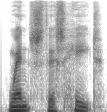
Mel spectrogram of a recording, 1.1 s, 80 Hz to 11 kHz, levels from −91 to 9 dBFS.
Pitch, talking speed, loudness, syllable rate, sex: 115 Hz, 165 wpm, -18 LUFS, 4.4 syllables/s, male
